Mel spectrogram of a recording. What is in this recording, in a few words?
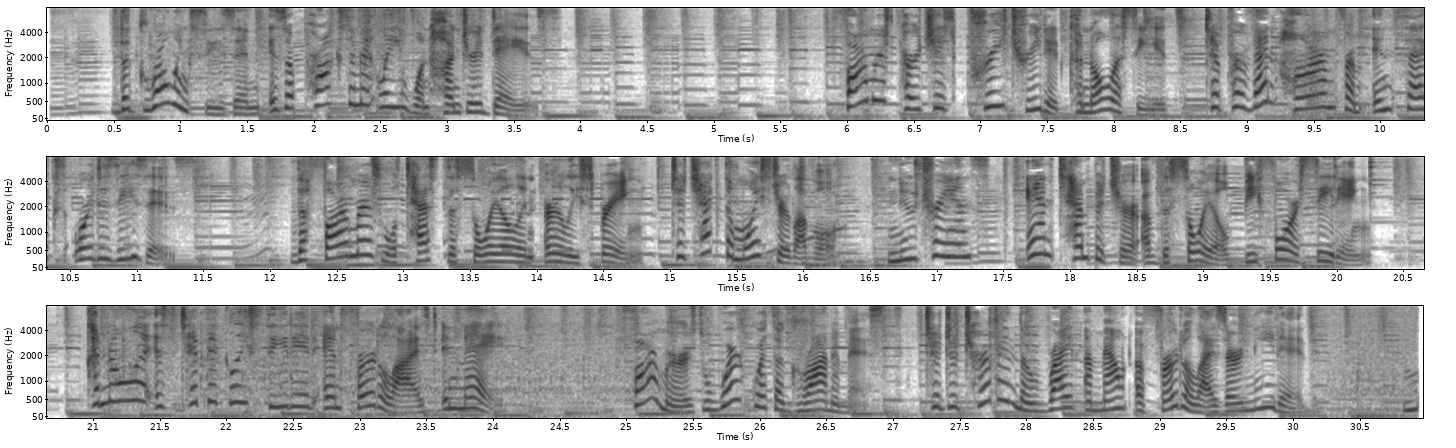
english american animation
